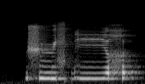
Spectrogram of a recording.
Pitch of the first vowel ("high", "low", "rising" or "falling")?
high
